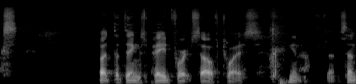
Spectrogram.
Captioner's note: chuckles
